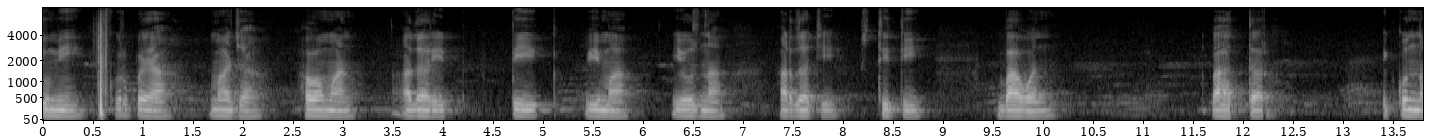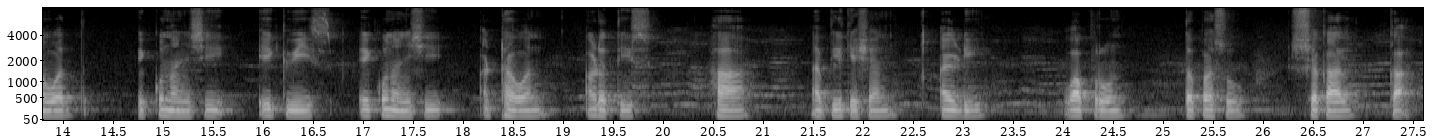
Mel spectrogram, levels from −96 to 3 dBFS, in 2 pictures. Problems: constant background noise, continuous background conversations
